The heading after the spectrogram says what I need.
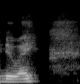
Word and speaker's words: Inoue: I think I pronounced his first name right, but I know his surname is definitely Inoue.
